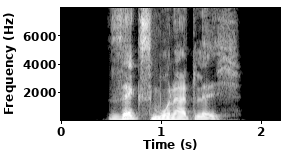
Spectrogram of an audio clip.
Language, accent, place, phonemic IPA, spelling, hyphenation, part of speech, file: German, Germany, Berlin, /ˈzɛksˌmoːnatlɪç/, sechsmonatlich, sechs‧mo‧nat‧lich, adjective, De-sechsmonatlich.ogg
- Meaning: six-monthly (occurring once every six months)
